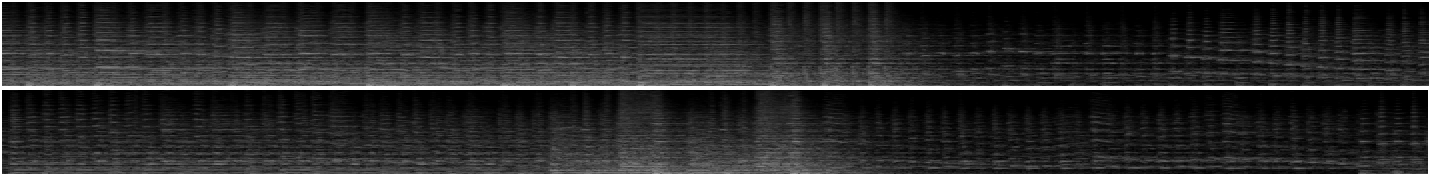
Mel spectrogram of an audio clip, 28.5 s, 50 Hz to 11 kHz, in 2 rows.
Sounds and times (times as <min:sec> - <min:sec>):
Orchestra: 0:00.0 - 0:28.5.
